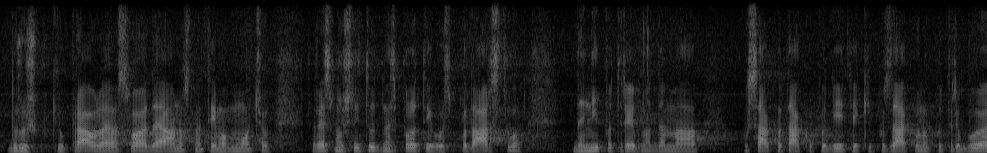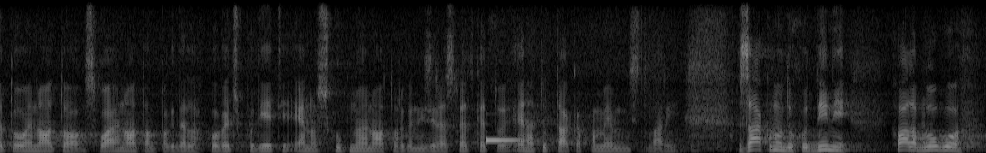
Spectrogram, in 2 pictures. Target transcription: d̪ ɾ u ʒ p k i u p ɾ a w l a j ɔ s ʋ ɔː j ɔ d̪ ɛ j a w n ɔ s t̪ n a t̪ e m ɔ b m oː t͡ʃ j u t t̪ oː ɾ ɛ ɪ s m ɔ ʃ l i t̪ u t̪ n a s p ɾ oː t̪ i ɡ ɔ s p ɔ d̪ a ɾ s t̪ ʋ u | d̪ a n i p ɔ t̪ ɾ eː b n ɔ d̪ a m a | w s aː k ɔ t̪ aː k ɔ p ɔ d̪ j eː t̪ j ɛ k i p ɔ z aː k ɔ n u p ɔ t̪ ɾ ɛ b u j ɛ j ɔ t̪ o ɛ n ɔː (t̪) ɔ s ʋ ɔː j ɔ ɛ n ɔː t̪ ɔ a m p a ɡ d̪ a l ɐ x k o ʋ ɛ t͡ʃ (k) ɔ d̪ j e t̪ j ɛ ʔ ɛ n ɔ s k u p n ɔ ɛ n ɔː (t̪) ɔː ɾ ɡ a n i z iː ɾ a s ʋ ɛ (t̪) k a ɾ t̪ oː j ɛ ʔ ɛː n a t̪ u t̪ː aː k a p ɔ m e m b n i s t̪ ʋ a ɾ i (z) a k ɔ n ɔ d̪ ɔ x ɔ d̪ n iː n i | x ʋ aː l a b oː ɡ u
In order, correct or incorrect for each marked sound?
correct, incorrect: p, correct, correct, correct

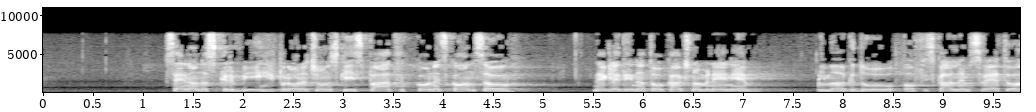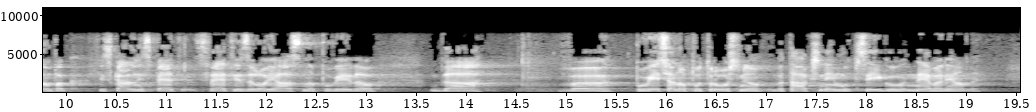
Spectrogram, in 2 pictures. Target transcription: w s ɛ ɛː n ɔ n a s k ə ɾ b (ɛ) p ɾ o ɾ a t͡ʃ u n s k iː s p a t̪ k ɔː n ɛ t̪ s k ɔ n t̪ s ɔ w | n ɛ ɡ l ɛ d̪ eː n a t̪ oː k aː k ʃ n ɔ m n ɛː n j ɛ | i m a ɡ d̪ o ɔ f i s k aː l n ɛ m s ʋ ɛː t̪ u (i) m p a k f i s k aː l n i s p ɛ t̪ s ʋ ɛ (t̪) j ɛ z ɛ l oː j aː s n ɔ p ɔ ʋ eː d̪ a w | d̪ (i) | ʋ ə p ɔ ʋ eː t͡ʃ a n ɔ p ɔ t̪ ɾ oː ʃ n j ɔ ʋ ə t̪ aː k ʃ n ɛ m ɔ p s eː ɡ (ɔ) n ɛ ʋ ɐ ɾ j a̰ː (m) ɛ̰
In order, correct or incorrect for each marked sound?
incorrect: i, incorrect: a, correct, incorrect: a, incorrect: u, correct

